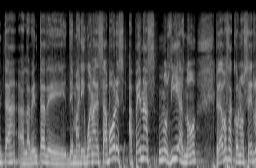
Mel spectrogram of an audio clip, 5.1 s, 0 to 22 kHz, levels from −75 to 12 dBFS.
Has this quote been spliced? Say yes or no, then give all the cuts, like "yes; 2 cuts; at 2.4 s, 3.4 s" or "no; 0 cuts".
no; 0 cuts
